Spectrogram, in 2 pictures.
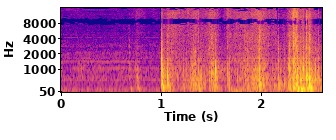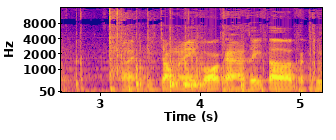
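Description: A cardboard box flap scrapes and thumps.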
